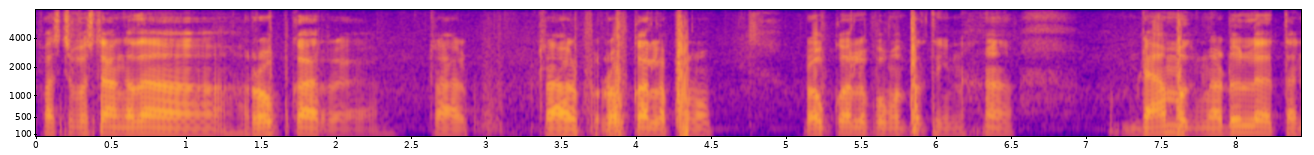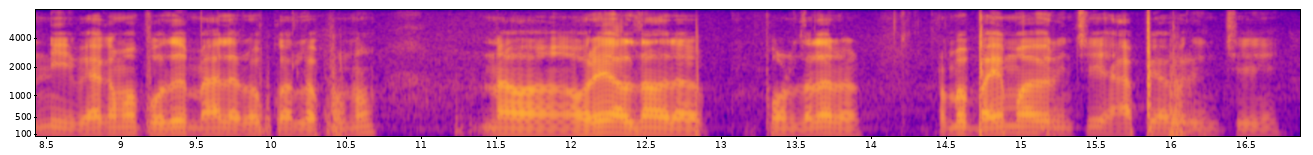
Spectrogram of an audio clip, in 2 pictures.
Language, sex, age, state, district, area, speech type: Tamil, male, 60+, Tamil Nadu, Mayiladuthurai, rural, spontaneous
